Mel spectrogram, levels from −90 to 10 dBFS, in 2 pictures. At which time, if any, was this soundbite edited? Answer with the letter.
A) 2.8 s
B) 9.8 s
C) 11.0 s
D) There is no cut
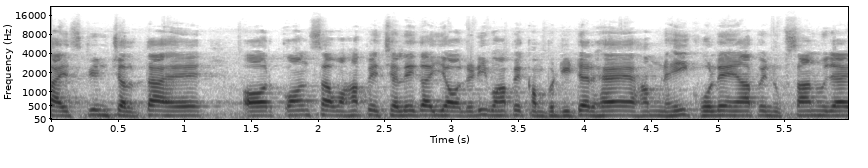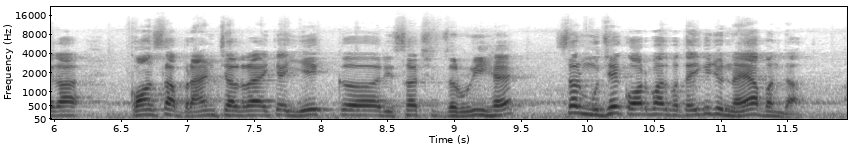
B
